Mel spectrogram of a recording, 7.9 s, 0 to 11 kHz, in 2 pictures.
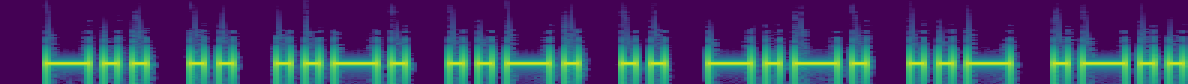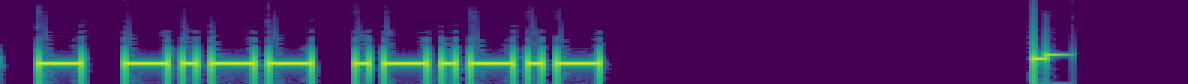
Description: Morse code, heard as a keyed tone, about 25 wpm, 700 Hz. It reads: DIFFICULTY.
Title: Sentences from Top 1500 Words 25wpm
